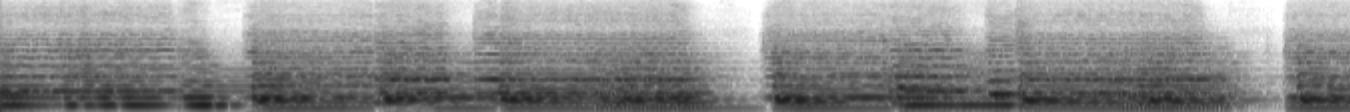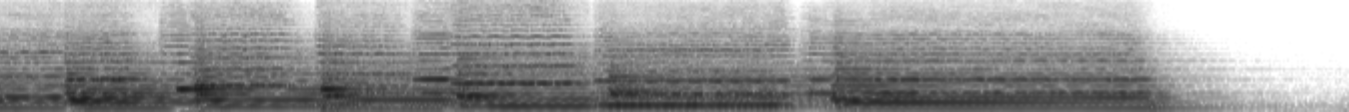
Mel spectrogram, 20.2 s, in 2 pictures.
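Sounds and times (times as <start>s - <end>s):
trio playing a wedding march: 0.0s - 19.0s.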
